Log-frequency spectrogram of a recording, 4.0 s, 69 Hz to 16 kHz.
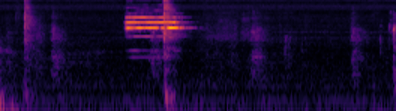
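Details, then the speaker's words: Casablanca Panama 5 Inteli-touch ceiling fan made April 1988, board cleaned, setting speed 2: one clean, high, steady piezo beep about half a second amid handling noise; piezo in good tune, healthy. "The piezo is in good tune and it sounds healthy."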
